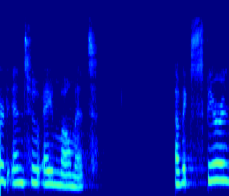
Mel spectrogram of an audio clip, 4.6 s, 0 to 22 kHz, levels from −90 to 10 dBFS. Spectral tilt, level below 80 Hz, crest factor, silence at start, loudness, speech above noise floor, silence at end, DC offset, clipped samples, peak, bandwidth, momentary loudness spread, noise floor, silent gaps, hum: -3.5 dB/octave; under -90 dBFS; 16 dB; 0 s; -47 LUFS; over 44 dB; 0 s; under 0.1%; under 0.1%; -32 dBFS; 15 kHz; 10 LU; under -90 dBFS; 3.25-3.50 s; none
